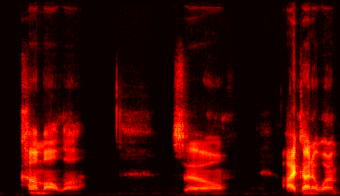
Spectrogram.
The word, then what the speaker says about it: Kamala: flower is what it means and it's actually pronounced Kam Kamala Kamala so I kind of want to be like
